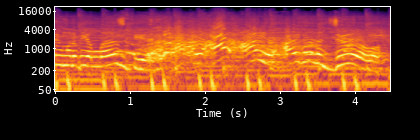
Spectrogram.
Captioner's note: laughter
